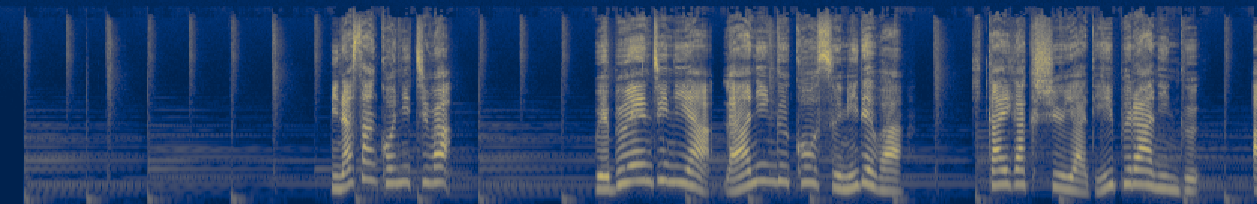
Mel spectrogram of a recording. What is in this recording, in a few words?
japanese e-learning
